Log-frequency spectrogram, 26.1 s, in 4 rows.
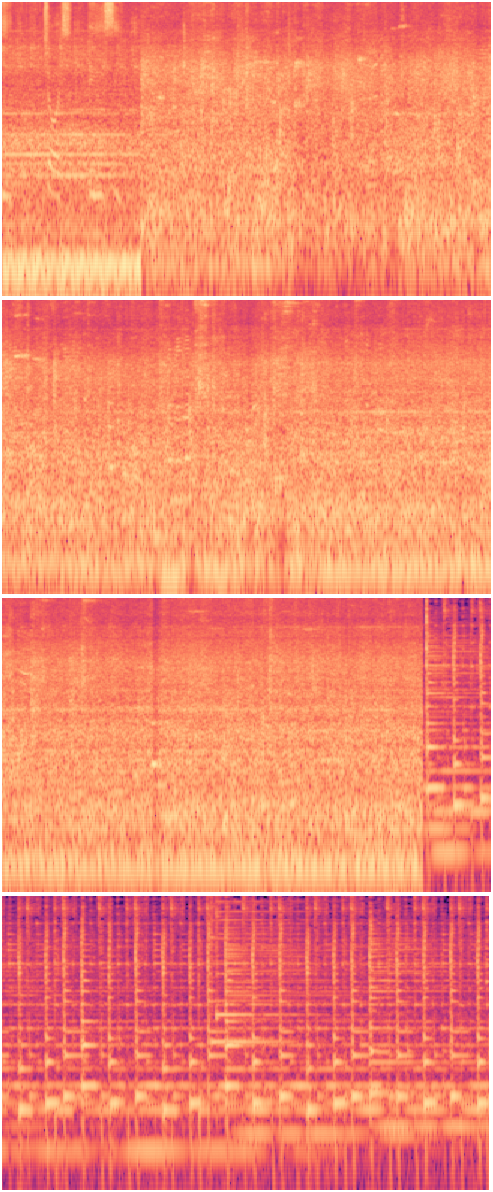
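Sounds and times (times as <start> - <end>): low hum: 0.0 - 2.3
train wheels rumbling on rails: 0.0 - 18.6.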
